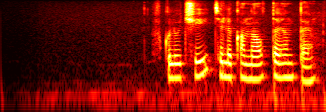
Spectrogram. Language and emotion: Russian, neutral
